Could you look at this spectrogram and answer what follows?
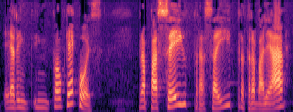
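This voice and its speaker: Southern brazilian woman remembering her brother, calm, dry close sound. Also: fairly low pitch, a little slow, no echo. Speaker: interviewee, sister. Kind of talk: interview recollection.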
